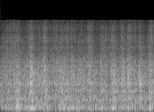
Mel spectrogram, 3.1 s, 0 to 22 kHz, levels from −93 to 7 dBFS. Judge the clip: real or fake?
fake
